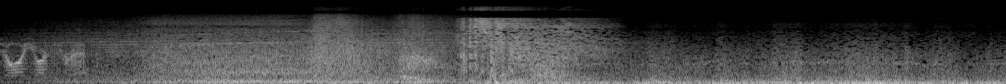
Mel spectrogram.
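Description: A jetpack roars steadily in flight.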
